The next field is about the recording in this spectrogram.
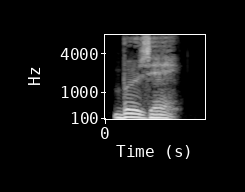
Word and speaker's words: Berger: The defense attorney doesn't pronounce his name like what you get at P.J. Clark's. He pronounces it Berger and insists that you do too, which Malone steadfastly refuses to do, except in open court so he doesn't look like a smartass in front of the judge.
